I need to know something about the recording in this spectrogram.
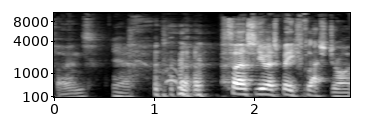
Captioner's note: laughs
